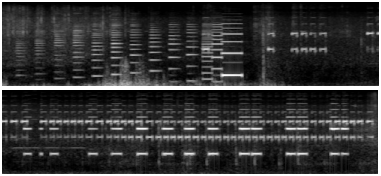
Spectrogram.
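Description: Electronic beeps from metal detecting gear. For the first three seconds a run of beeps climbs steadily in pitch over a low rumble of handling noise. From about four seconds in comes a steady electronic tone broken by short beeps that repeat in a regular pattern.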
